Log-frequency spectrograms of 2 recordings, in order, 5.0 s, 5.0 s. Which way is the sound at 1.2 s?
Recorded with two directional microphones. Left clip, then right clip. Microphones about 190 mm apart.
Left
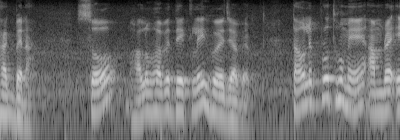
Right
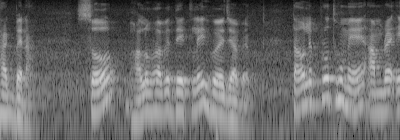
10° right (ahead or behind).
